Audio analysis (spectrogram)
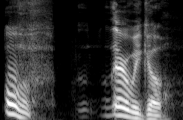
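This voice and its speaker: A man's voice: on the high side, wildly swooping pitch, slow pace, a bit bright, no room sound, clean studio sound, exaggerated voice. A man playing a weary but kindly man down on his luck in an audio drama, with a folksy, colloquial manner. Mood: groaning, weary.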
